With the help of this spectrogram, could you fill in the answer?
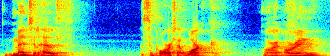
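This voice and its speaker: An Irish man with a neutral accent talks in a relaxed, hesitant way, pausing often with fillers. His voice stays level with little rise and fall. The room adds a noticeable echo. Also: medium pitch, gravelly. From Ireland. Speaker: host. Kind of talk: casual chat. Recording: roomy echo.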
